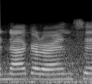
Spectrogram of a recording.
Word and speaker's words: Narragansett: Yeah, Narragansett.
